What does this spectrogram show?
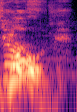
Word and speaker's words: Jules: No, like Jewel or Jules. I'm going to Jules. It's Jules. It's always been Jules.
